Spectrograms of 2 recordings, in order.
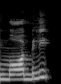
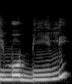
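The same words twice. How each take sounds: First: It is pronounced with a Brazilian Portuguese sound. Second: It is pronounced with a French sound.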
